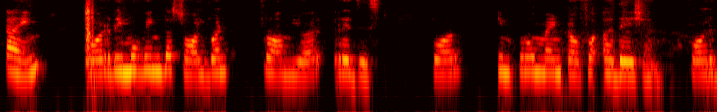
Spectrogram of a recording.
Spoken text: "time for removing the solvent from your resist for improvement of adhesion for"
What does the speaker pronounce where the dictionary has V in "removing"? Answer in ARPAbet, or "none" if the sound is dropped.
V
